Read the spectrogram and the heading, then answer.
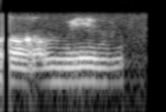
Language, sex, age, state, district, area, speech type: Punjabi, female, 60+, Punjab, Fazilka, rural, conversation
